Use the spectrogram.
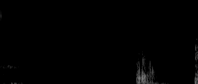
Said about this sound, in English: I'm going to have a little sip of water.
